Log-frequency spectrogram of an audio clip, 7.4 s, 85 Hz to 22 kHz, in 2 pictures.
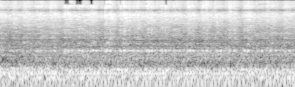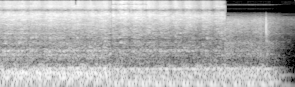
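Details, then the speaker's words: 1967 Chevrolet Camaro SS with LS engine swap and new fuel return, first start: deep, even V8 rumble rising smoothly with throttle, no knocks or misses, then shut off; healthy running engine. "there we go. We have a running 1967 LS swapped Camaro. This thing turned out great, guys."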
